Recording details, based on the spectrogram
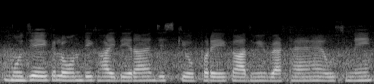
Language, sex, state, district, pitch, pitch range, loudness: Hindi, female, Chandigarh, Chandigarh, 180 Hz, 175-185 Hz, -17 LUFS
